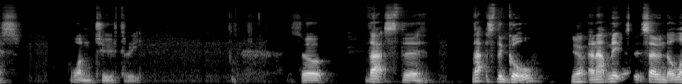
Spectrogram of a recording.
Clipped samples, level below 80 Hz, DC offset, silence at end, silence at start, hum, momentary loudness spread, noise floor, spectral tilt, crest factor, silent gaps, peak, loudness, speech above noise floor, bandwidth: under 0.1%; -68 dBFS; under 0.1%; 0 s; 0 s; none; 18 LU; -58 dBFS; -3 dB/octave; 20 dB; none; 0 dBFS; -18 LUFS; 40 dB; 18 kHz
